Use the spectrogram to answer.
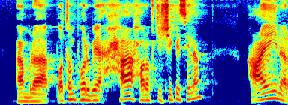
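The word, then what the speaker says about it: عين: আইন হরফটি উচ্চারণের সময় অবশ্যই তিন আলিফ টেনে পড়তে হবে। এখন আইন হরফটি বারিক হরফ। পাতলা করে পড়তে হবে।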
